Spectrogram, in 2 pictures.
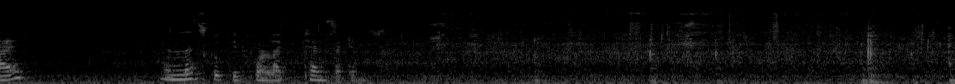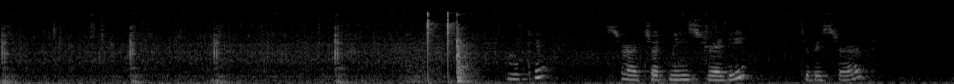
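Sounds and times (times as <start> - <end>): chutney sizzling in a pan: 0.0 - 19.0
spatula scraping and knocking pan: 4.3 - 14.4.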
